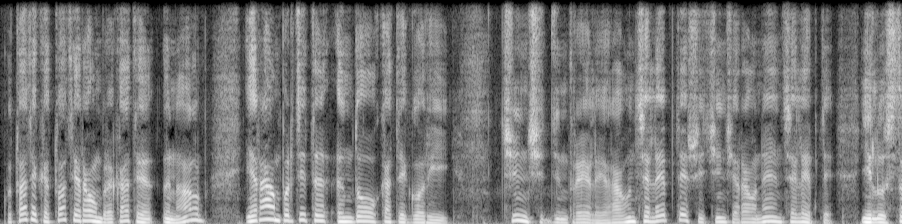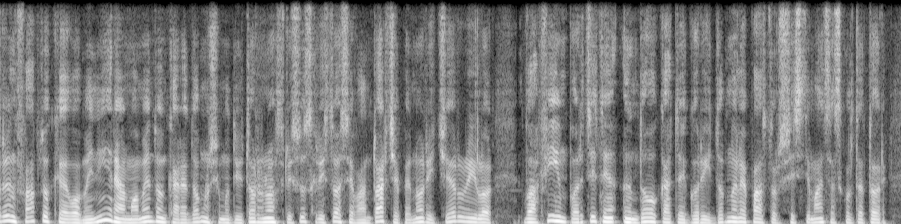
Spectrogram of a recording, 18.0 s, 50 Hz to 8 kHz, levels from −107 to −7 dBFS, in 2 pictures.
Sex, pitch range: male, 120-160 Hz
